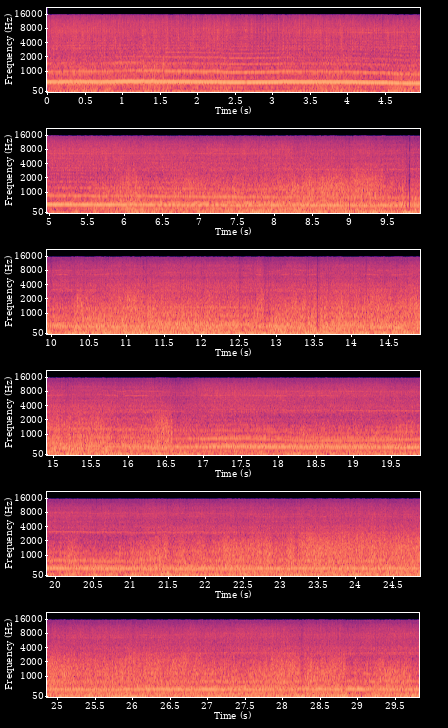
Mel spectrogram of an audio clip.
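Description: Multirotor drone's electric motors and propellers whining, heard close up from the drone's onboard camera over a hiss of rushing air. The whine sinks in pitch over the first several seconds, then wavers as two close tones.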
